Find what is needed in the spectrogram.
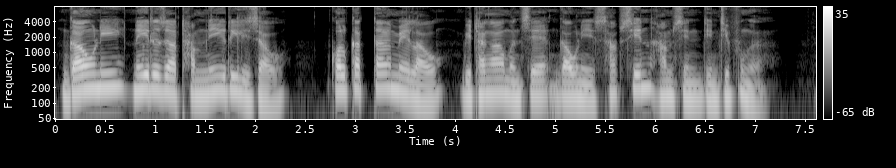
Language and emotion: Bodo, neutral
